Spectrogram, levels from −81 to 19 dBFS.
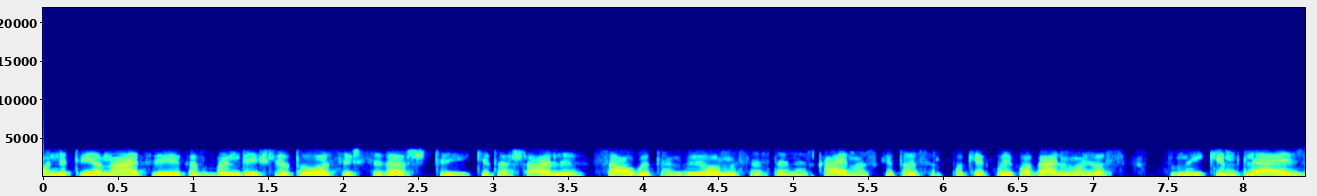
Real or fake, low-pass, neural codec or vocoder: real; 3.6 kHz; none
